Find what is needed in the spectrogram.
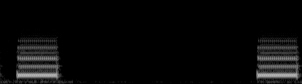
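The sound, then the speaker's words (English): Ringing tone of a phone call placed to a guest who had missed a pre-recorded chat: two steady, buzzy tone bursts, each under half a second, separated by a long silent gap, with no voices. “he's not here for this pre-recorded chat to be on the show. So let's have a quick ring.”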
